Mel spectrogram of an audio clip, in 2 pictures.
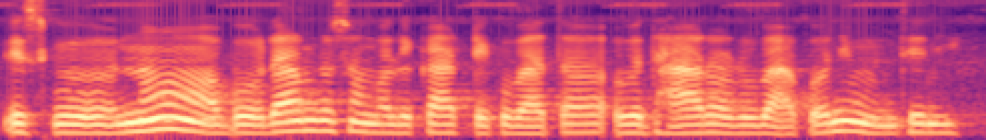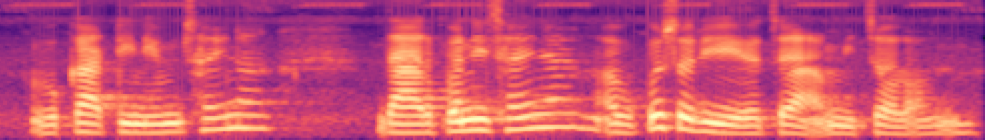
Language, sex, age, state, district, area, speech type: Nepali, female, 60+, West Bengal, Kalimpong, rural, spontaneous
